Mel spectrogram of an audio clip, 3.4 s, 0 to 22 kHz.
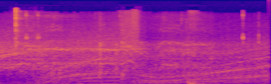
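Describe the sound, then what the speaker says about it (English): Engine roar with tire squeal as a car holds a long drift in Gran Turismo 6, a continuous smeared whine of sliding tires and revving, played without talk. "It did drift, and it kept the drift going."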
